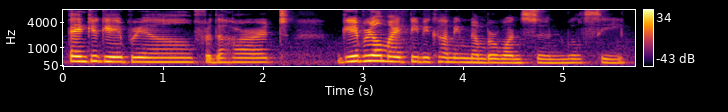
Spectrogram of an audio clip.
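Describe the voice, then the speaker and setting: A woman's voice: a little high, fairly even intonation, unhurried, a little mellow. A woman hosting a livestream, chatting casually and teasingly as she reads out viewer comments. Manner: playful and teasing, calls viewers darling. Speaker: livestream host.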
